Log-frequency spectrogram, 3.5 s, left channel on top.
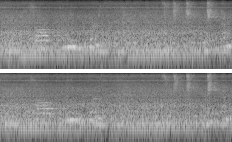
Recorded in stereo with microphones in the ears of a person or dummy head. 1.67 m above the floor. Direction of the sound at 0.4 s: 65° left (ahead or behind).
